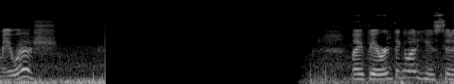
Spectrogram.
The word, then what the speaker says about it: Mehwish: My name can be pronounced by putting the month of May and the word wish together and you get Mehwish.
